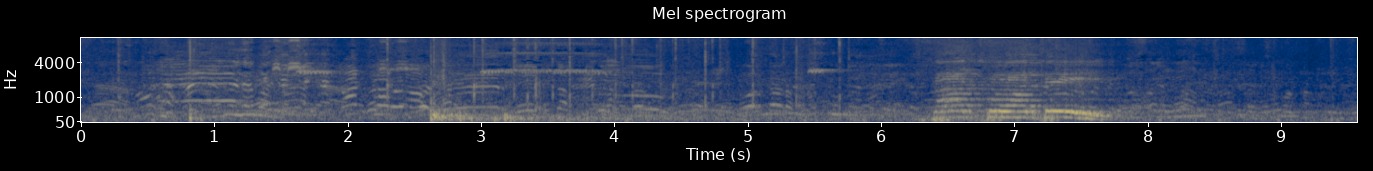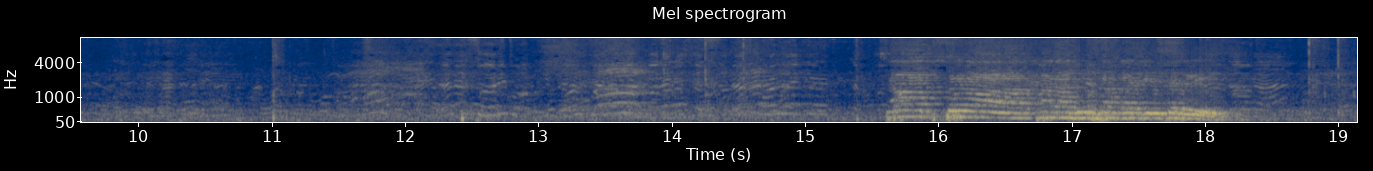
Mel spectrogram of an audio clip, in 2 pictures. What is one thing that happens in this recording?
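Men shout and call out loudly outdoors.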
